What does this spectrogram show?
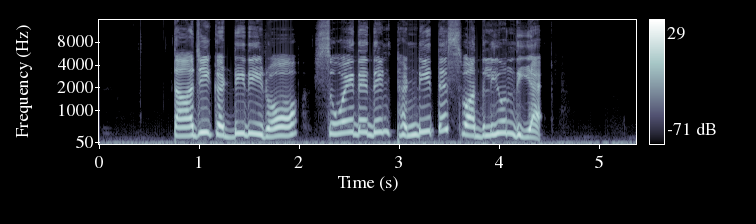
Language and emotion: Dogri, happy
